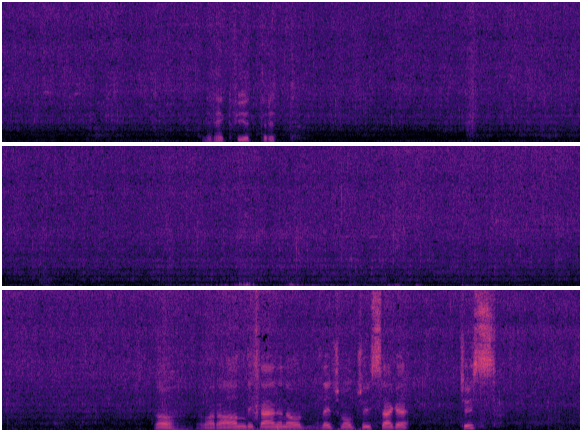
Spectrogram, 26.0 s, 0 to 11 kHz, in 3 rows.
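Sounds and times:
fountain spraying water: 0.0 - 26.0.

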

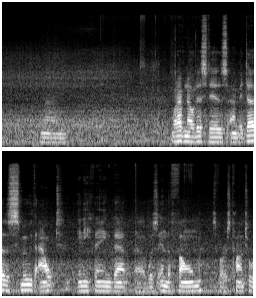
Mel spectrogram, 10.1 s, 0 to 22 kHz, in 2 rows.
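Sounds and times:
faint hiss: 0.0 - 6.4
low room hum: 0.0 - 10.0.

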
